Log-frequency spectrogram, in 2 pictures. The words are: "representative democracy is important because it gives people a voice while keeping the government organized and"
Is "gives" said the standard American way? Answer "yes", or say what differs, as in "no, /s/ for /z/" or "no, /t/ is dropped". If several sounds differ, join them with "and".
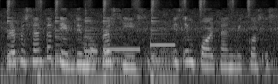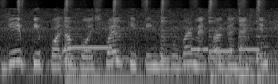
no, /z/ is dropped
